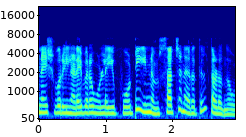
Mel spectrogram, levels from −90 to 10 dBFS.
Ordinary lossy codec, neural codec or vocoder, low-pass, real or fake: none; none; 7.2 kHz; real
